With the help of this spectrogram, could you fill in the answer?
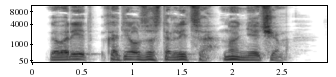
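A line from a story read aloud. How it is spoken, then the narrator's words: Quiet explanation. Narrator (Russian): тихонько пояснил Виктор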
